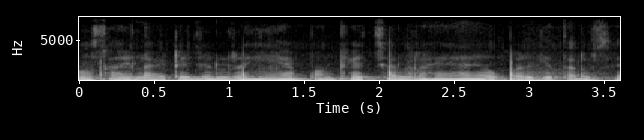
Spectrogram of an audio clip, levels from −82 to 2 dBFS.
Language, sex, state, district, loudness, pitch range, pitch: Hindi, male, Maharashtra, Mumbai Suburban, -23 LUFS, 135-145 Hz, 140 Hz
